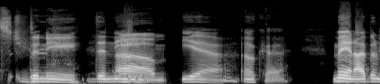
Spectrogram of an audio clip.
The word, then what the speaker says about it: Denis: I've always said Villanueva, but there are times whenever you watch interviews, whenever someone says Denis, because it's not Dennis either, it's Denis.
